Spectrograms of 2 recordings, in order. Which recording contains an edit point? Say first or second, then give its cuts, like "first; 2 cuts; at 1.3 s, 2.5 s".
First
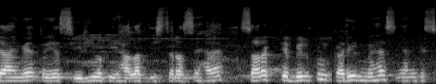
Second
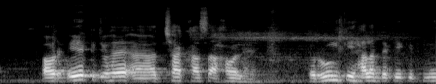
first; 2 cuts; at 2.3 s, 3.3 s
